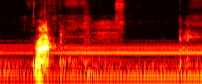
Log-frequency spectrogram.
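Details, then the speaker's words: Old fluorescent tube fixture: after one knock, a steady low hum with buzzy overtones; the ballast hums because the metal plate touches it. "voilà d pour le Balace il ronfle c'est parce qu'en fait la plaque elle touche la plaque touche le touche le balast donc ça ça fait du bruit"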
